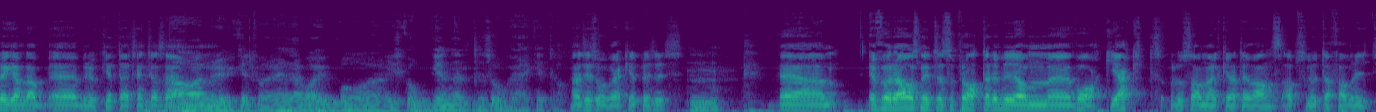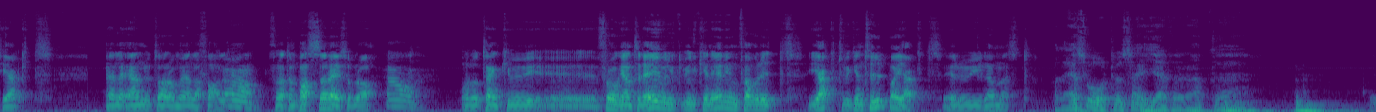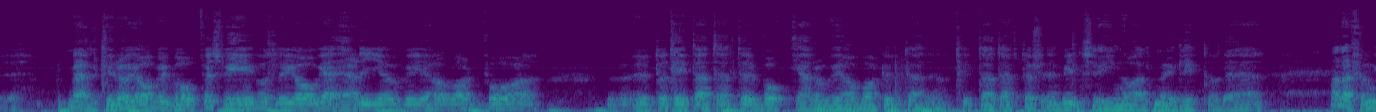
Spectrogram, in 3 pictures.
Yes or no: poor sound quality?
yes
